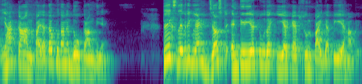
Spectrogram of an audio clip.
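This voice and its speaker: Teaching biology for exam prep, a man with a high voice throws out rhetorical questions and then answers them. He slowly repeats the key terms and slips English science words into his talk. The recording has a roomy sound.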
